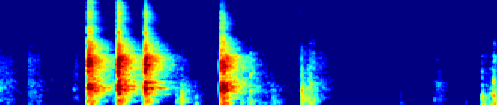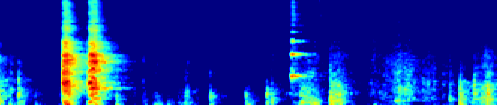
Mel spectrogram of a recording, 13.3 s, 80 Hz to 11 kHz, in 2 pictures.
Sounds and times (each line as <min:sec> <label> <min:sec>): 0:10.4 creaking and squeaking 0:13.2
